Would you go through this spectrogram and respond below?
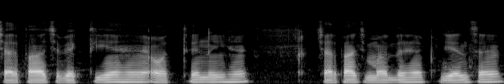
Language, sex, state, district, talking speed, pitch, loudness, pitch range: Hindi, male, Haryana, Jhajjar, 155 wpm, 105 Hz, -19 LUFS, 100-115 Hz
